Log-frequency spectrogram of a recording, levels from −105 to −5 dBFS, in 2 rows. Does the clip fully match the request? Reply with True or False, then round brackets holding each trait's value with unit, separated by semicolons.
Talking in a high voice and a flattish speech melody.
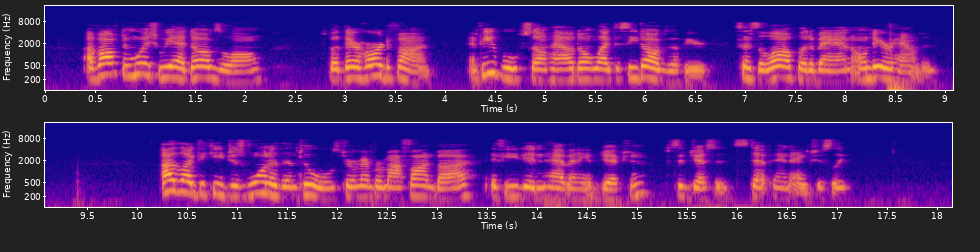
False (220 Hz; 5.3 semitones)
